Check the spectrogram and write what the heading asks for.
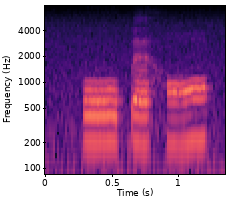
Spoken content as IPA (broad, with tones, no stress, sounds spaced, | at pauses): oː˨ ɓ ɛ˨ h ɔ̃˨˦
